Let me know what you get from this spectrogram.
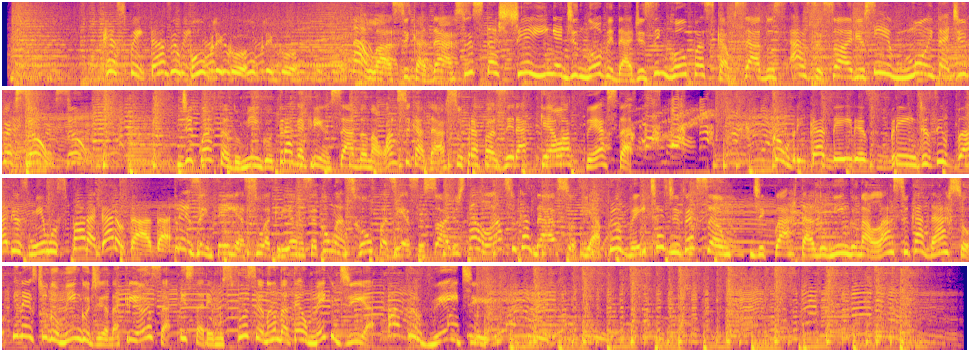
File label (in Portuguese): spot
